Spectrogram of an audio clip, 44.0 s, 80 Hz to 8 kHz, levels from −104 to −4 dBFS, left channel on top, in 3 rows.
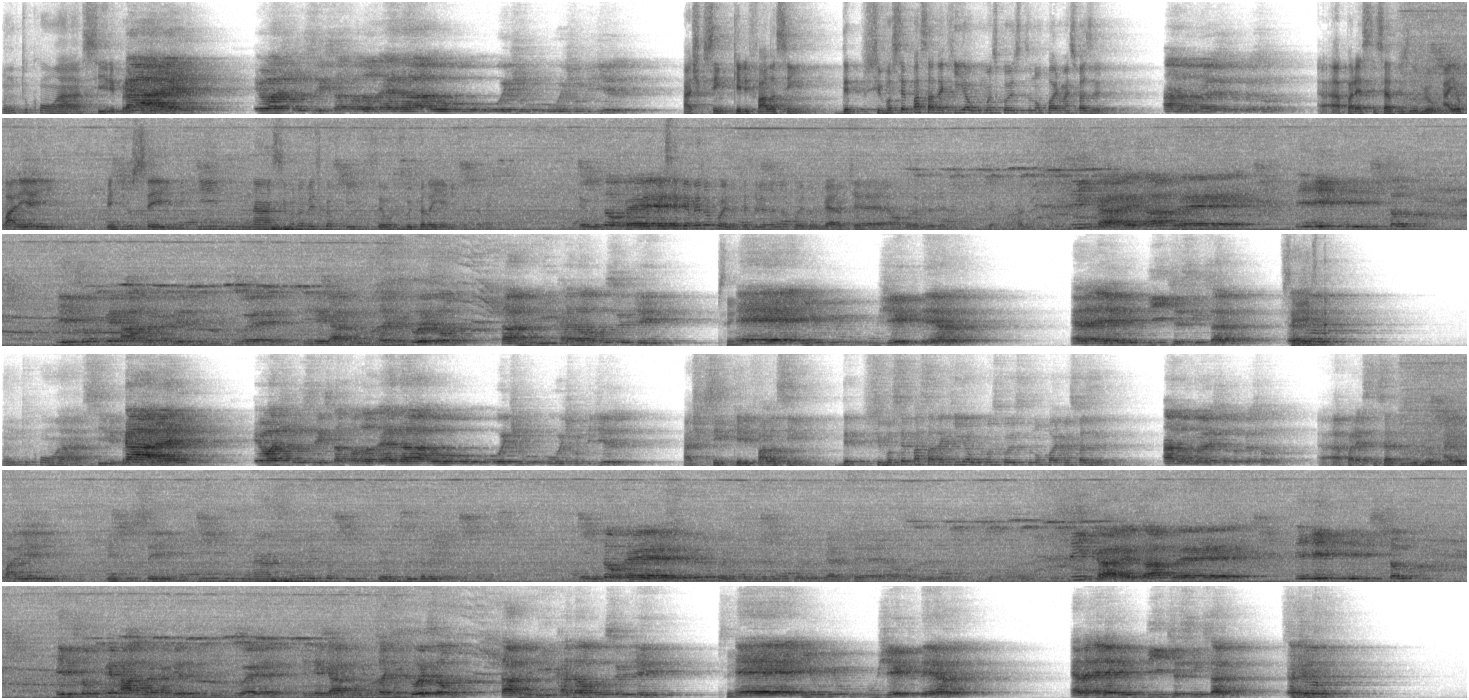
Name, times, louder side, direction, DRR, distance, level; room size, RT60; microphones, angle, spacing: voice 1, 0.0-1.6 6.8-8.0 8.3-11.0 13.2-15.2 15.7-19.6 20.4-24.1 24.5-25.0 34.4-35.2 36.5-36.7 42.1-42.6, left 3 dB, 40° left, 6 dB, 0.5 m, -30 dB
voice 2, 1.2-1.9 2.5-6.2 11.6-12.7 20.7-21.4 25.1-27.0 27.6-28.7 29.8-33.9 34.3-35.8 36.6-38.9 40.0-41.7 42.1-42.6, right 2 dB, 55° right, -4 dB, 1.0 m, -23 dB
sound 1, 13.9-33.3, equal, ahead, 1.0 m, -33 dB
sound 2, 24.9-31.5 31.8-34.9, left 2 dB, 55° left, 2.1 m, -39 dB
8.5 x 4.9 x 3.6 m, 1.1 s
head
